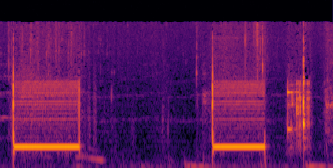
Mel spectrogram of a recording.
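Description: telephone dialing tones

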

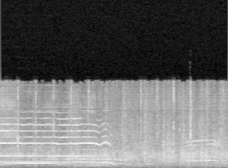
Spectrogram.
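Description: audience applause and cheering

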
